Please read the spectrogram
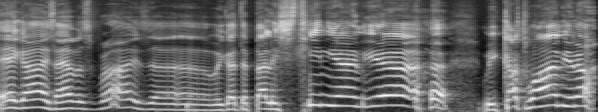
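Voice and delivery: put-on Israeli accent with a French tinge. Retelling how a man introduced him as the comedian to Israeli guys, put-on Israeli accent. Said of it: "the Israeli accent sounds French".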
